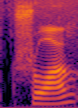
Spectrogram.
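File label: "shuang", Chinese, second tone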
